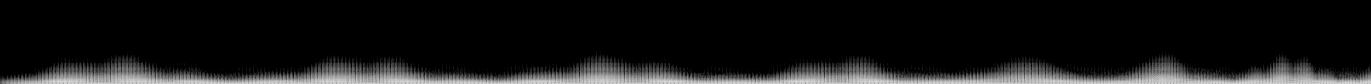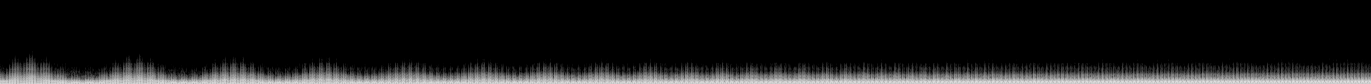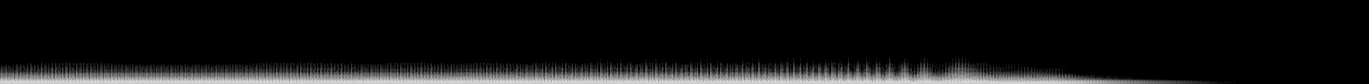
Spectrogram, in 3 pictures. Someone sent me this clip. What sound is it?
Recreation of bass drone effect from the movie ´Raiders Of The Lost Ark´. This is the rising version (pitch and lfo going up).
Request was "cyclical deep bass sound that the ark emits when its opened".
